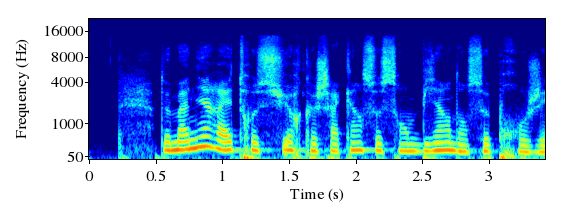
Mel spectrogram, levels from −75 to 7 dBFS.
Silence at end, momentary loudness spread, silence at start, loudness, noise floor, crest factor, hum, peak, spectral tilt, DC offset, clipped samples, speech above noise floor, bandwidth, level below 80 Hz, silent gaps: 0 s; 9 LU; 0.2 s; -20 LUFS; -42 dBFS; 16 dB; none; -4 dBFS; -6 dB/octave; under 0.1%; under 0.1%; 24 dB; 14.5 kHz; -34 dBFS; none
